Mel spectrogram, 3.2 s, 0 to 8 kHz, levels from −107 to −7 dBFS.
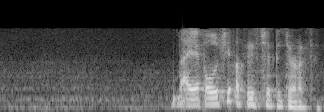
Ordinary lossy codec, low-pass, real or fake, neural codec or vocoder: AAC, 16 kbps; 7.2 kHz; fake; codec, 16 kHz, 2 kbps, X-Codec, HuBERT features, trained on general audio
